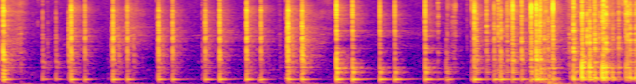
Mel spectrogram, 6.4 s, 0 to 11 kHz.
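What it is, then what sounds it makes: Wooden table tapped with fingertips. Fingertips tap quickly on a wooden table, making a steady run of short, dry, hollow knocks with a woody tone around 200 Hz that dies away almost instantly. Toward the end the tapping grows denser and busier, with brighter clicks mixed in.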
